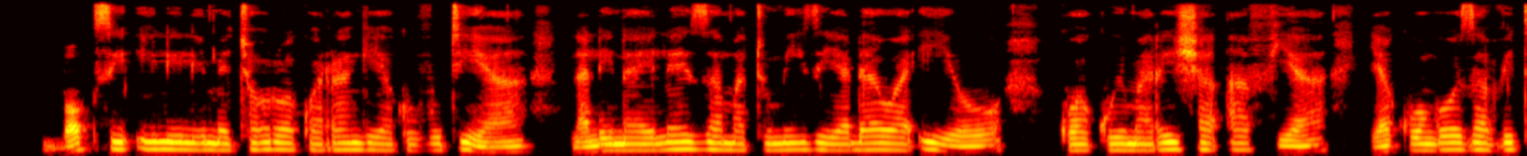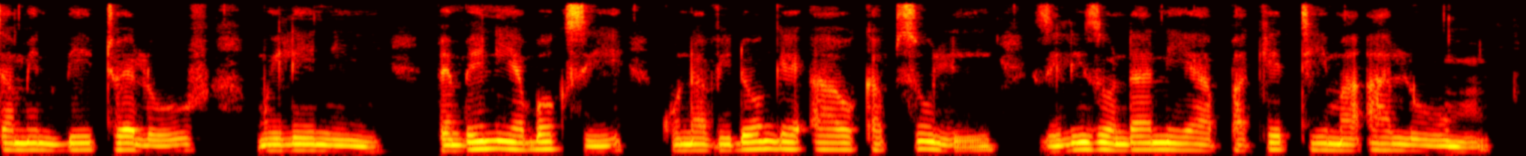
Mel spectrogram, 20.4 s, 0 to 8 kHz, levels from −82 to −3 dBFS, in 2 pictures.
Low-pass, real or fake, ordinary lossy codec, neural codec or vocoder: 7.2 kHz; real; Opus, 64 kbps; none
